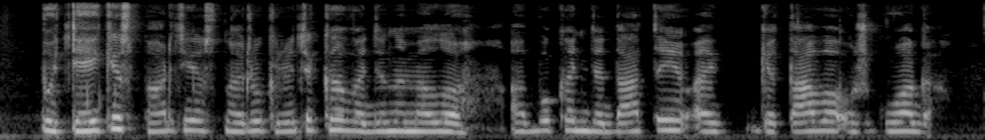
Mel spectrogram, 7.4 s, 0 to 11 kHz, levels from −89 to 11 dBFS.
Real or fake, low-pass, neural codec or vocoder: real; 9.9 kHz; none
